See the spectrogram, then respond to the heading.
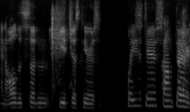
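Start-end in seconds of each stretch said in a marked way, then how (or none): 2.5-3.8 mumbled aside, words barely shaped. Voicing a character who asks Keith for help: mumbled under the breath. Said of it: "mumbled under his breath towards Keith".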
